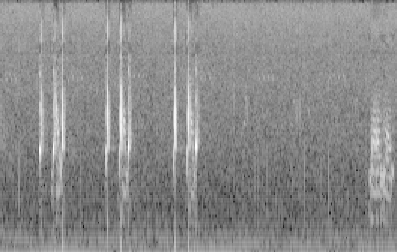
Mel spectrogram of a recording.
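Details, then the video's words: Quail (batair) calling: three quick, sharp, liquid three-note phrases about a second apart, followed by a brief harsher, nasal sound at the end. "Batair sound | Quail voice"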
